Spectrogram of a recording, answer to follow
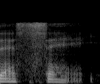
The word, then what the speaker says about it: essayent: Ils essayent. We're not pronouncing that ENT.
